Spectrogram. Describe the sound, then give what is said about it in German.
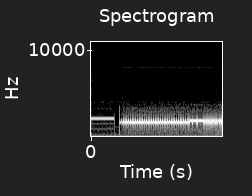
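A fax machine in a city office emits a steady, high electronic tone for about two seconds. It breaks off briefly near the start, then resumes and warbles slightly at the end. “kannst du mal ans Faxgerät gehen?”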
